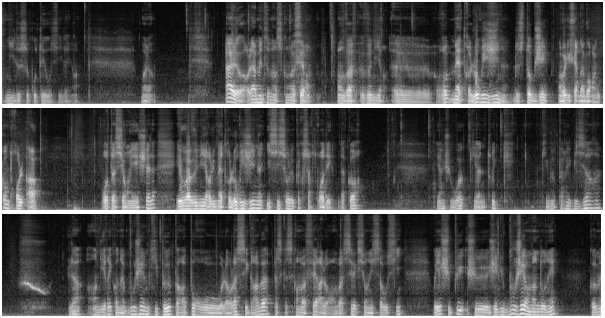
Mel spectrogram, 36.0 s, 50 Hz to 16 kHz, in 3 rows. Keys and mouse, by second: 0.0-4.0 middle drag, 4.6 shift+middle click, 5.5 click, 5.5 right click, 6.4 KP_1, 7.6 shift+click, 12.8 ctrl+a, 20.0-20.6 shift+middle drag, 21.4-22.0 shift+middle drag, 22.0 middle click, 23.6 KP_1, 26.8 shift+click, 33.6 shift+click, 35.2-36.0 drag.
